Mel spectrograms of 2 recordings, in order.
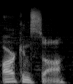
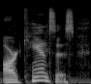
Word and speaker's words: Arkansas: You have to say the silent s correctly or you might offend the entire government.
